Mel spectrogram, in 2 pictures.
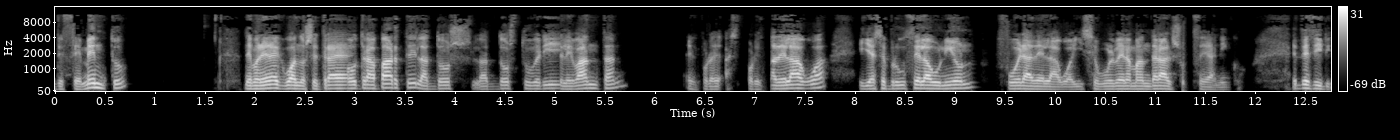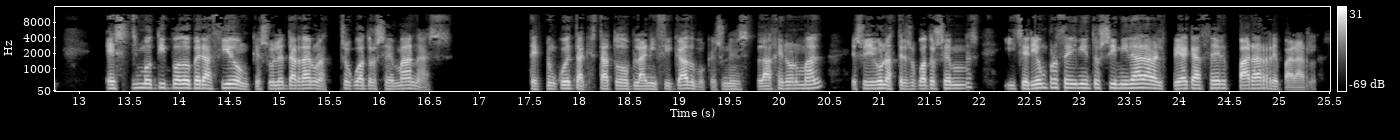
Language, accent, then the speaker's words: Spanish; Region of Murcia, Spain; soy de Murcia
